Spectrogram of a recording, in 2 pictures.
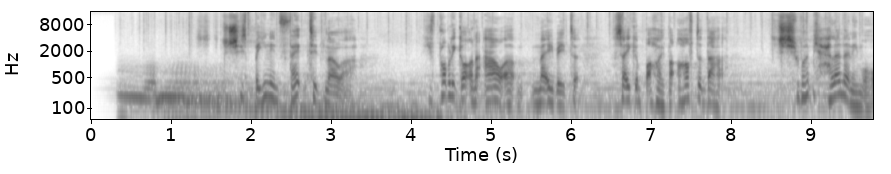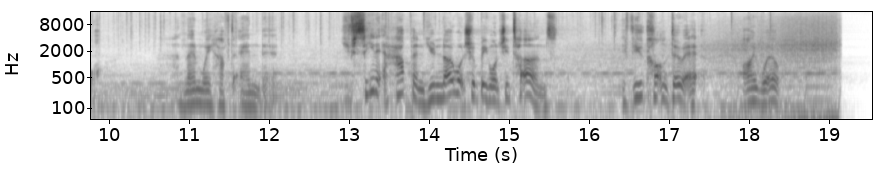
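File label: Gaming Everyman Natural, male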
